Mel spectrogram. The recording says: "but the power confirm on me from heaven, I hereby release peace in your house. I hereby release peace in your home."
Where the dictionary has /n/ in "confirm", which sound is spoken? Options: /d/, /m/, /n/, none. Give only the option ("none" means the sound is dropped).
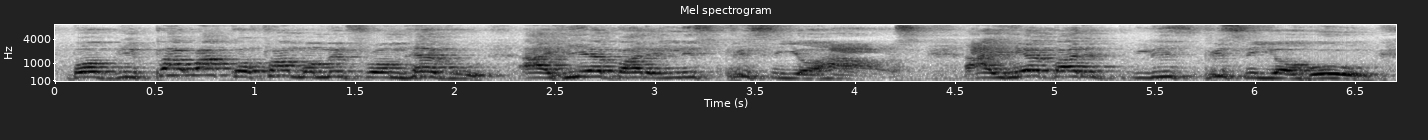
none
